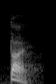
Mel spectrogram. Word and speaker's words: 带: It's pronounced fourth tone, 带.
